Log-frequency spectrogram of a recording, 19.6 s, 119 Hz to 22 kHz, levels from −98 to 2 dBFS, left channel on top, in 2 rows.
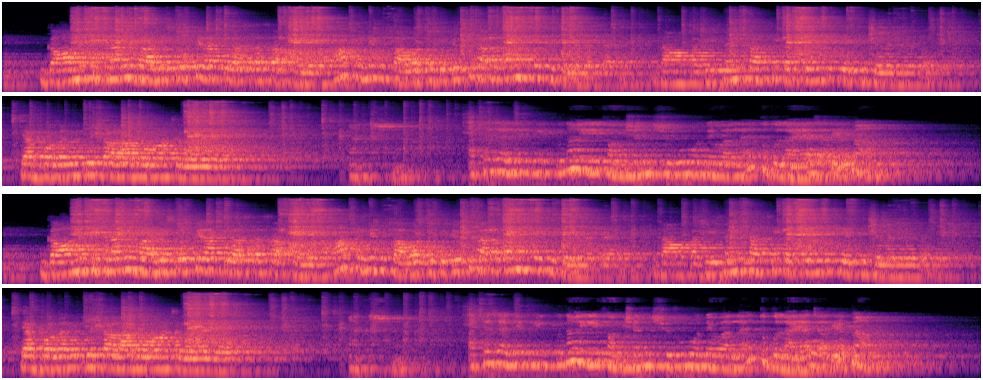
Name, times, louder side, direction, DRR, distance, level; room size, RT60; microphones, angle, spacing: voice 1, 0.4-9.3 10.0-12.2 17.8-18.3, right 1 dB, 15° right, -7 dB, 2.6 m, -24 dB
sound 1, 0.7-5.8 6.1-7.5 7.7-9.5 9.9-11.2 11.6-12.7 13.0-14.9, equal, 5° left, 5.3 m, -30 dB
voice 2, 10.3-10.8 13.3-13.9 14.4-18.5, right 1 dB, 45° right, -4 dB, 2.7 m, -27 dB
27.5 x 21.0 x 2.5 m, 2.6 s
head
